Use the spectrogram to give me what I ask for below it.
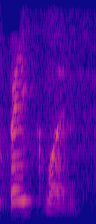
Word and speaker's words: Baekeland: Am I pronouncing it correct? Is it Bakelite or Bakelite? – Bakelite.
